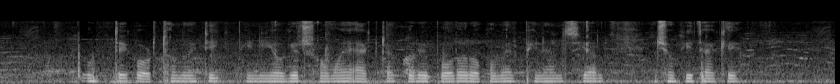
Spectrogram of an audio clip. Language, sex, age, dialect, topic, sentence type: Bengali, male, 18-24, Western, banking, statement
